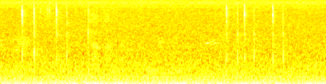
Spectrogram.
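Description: Very quiet low hum and hiss, broken by two brief clusters of faint, sharp clicks: one just after the start and another about three seconds in.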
